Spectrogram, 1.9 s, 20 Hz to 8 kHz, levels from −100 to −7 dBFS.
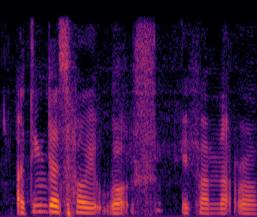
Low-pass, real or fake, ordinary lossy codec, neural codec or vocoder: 7.2 kHz; fake; none; codec, 44.1 kHz, 7.8 kbps, Pupu-Codec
